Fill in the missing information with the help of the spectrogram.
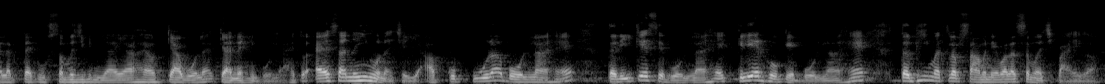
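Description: A man teaching English speaking tips in a casual spoken lesson, full of fillers and repeated phrases. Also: dull audio. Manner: conversational, many fillers and repeated phrases, lively pitch jumps.

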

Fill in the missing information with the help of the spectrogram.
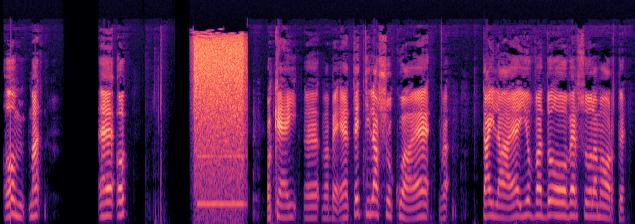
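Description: A gaming video creator giving let's-play commentary, excitable and panicky, talking to the game characters and swinging between shouts and low mutters. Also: slow pace, pauses often, dry recording, lo-fi sound.

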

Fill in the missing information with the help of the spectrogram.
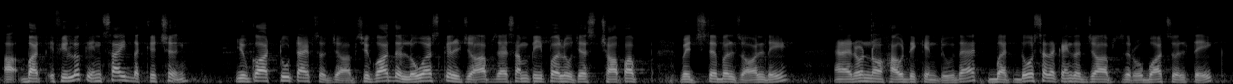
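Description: A man with an Indian accent speaks as a panelist in a discussion on a stage before a backdrop, using a lapel mic. His voice is medium-pitched at a moderate pace, and he is hesitant, using many fillers and gesturing as he talks.

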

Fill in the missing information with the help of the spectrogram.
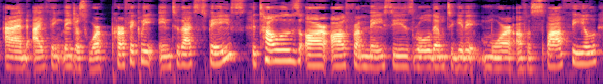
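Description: A woman narrating her home makeover in a chatty, relaxed way, talking straight to her viewers. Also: low-pitched. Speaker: DIY vlogger. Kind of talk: casual voice-over narration.

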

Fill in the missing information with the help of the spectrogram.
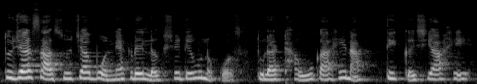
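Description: A woman voicing a kind, gentle older father-in-law who speaks affectionately. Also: on the high side, normal speed, breathy edge.

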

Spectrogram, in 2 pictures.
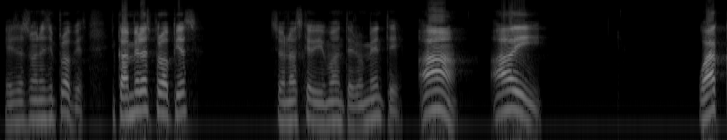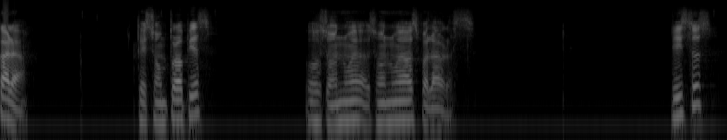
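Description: A man's voice: mid-range voice, a little slow, pauses often, pushed and bright, clean tone, dry recording, studio quality. A man teaching a grammar lesson, explaining patiently, repeating points and checking that students follow.

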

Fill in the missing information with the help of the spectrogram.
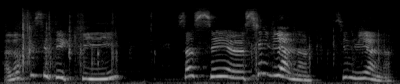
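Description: A woman's voice: high-pitched, big pitch swings, slow, a little hiss or hum. A woman craft vlogger chatting casually as she opens her mail, gushing over each piece and cooing to her cat. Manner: effusive, gushing, repeats "trop joli"; coos to her cat in baby talk. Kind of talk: casual chat while opening mail.

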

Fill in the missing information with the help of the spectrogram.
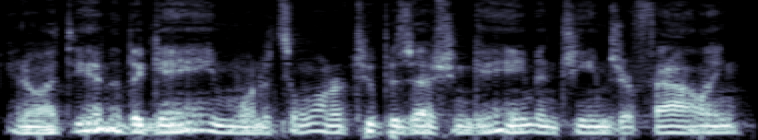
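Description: Talking fast in a steady, mid-range voice with vocal fry, slight roughness and some mellowness, a forties-aged coach answers reporters after the game. He speaks into a table mic on a stand in earnest, emphatic bursts, restarting often and using fillers.

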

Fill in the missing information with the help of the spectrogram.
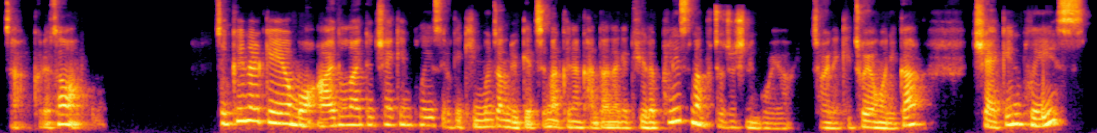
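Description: A woman with a Korean accent teaching English pronunciation, saying model phrases slowly and carefully and explaining each one step by step. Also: lowish voice, big pitch swings, creaky. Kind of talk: pronunciation lesson.

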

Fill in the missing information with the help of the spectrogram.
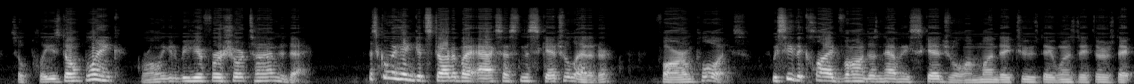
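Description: A man hosting a short screencast tutorial on scheduling software, talking in an upbeat, chatty and playful way as a trainer. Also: medium pitch, rough recording.

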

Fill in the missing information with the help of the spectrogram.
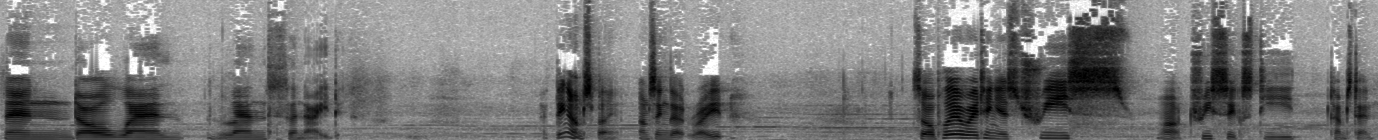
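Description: A woman chatting her way through a let's play, unhurried and a touch low for a woman, but with a bright, forward edge to her voice. She rambles and corrects herself as she goes. Faint game music sits behind her. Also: expressive, gravelly. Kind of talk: casual gameplay commentary.

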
